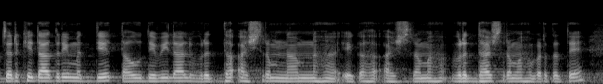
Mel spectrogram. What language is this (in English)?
Sanskrit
